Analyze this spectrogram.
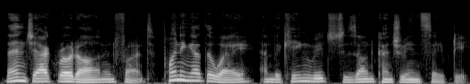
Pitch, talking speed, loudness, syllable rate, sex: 125 Hz, 240 wpm, -19 LUFS, 5.4 syllables/s, male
